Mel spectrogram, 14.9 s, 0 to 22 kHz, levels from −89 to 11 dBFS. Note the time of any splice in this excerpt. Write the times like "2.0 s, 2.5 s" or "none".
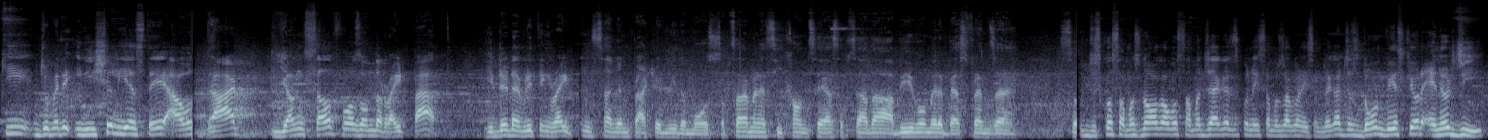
2.0 s, 5.8 s, 10.8 s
